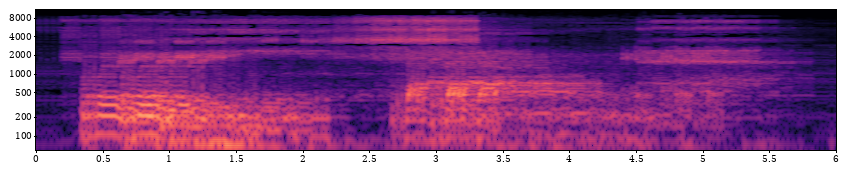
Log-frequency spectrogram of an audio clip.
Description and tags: Created using my voice and Audacity.
Audio, Effect, Experiment, Free, Male, Sound, speech, Voice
